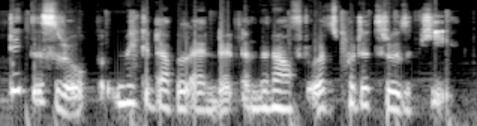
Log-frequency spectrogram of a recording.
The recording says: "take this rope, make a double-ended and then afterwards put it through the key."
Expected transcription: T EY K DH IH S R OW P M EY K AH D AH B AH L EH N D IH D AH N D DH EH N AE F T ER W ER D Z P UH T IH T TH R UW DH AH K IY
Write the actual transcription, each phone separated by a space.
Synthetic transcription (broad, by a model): T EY K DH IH S R OW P M EY K AH D AH B AH L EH N D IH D AH N D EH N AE F T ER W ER D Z P UH T IH T T R UW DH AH K IY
